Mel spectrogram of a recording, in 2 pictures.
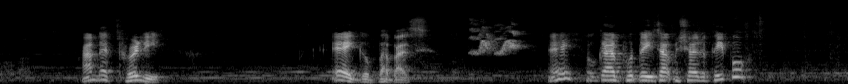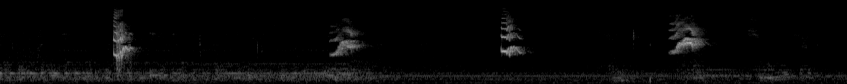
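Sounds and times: cockatiels chirping: 4.7s - 5.4s, 9.6s - 9.9s, 11.8s - 12.2s, 13.5s - 13.8s, 15.2s - 15.6s.

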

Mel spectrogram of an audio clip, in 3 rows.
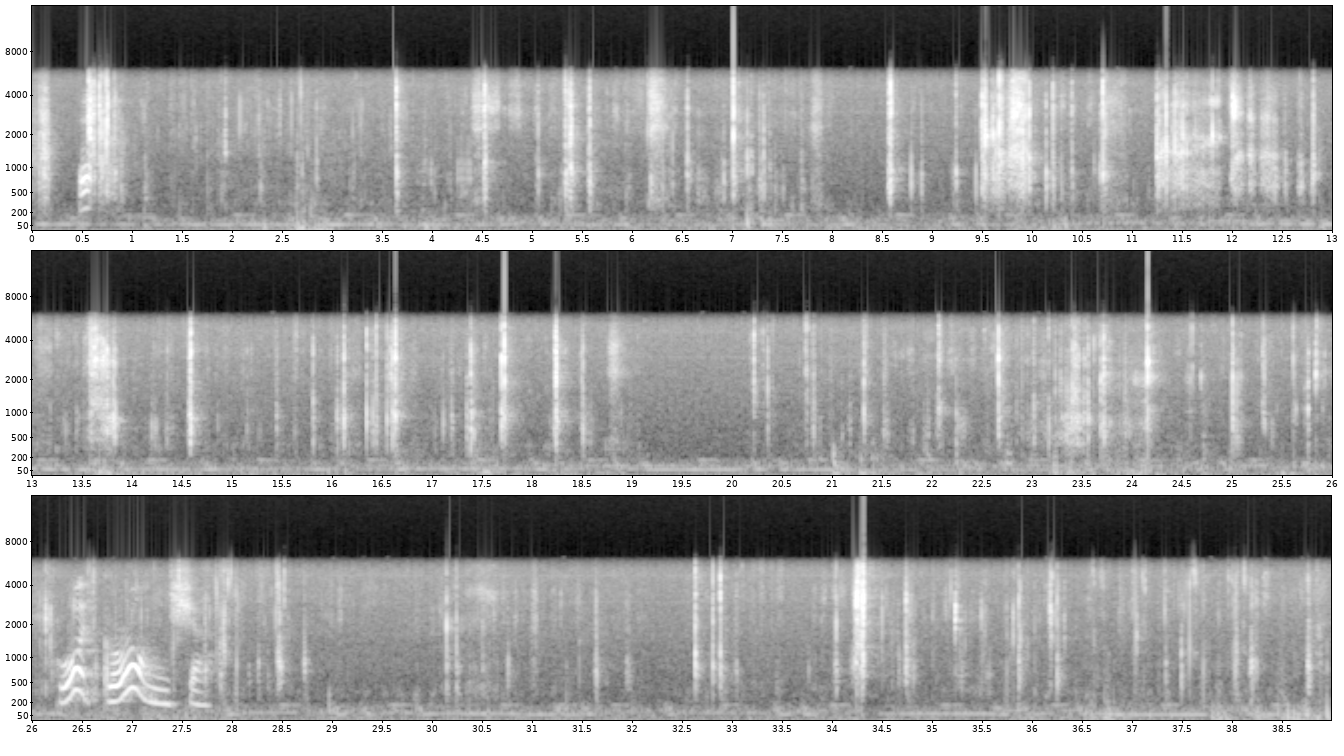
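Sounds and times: plastic puzzle clicks and scrapes: 0.0s - 1.2s, 3.6s - 7.9s, 8.5s - 18.9s, 20.3s - 26.2s
dog sniffing: 1.0s - 19.2s, 20.7s - 38.9s.

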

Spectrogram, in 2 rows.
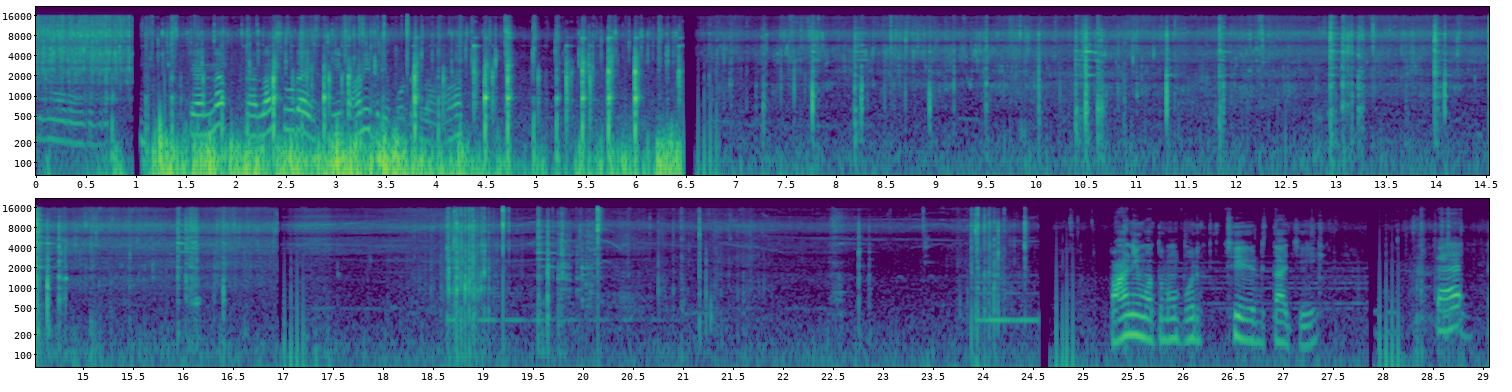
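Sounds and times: oil sizzling: 0.0s - 20.3s
ladle clinking and scraping pan: 7.2s - 9.7s, 10.4s - 12.2s, 12.9s - 15.1s, 15.9s - 16.5s, 18.6s - 20.3s.

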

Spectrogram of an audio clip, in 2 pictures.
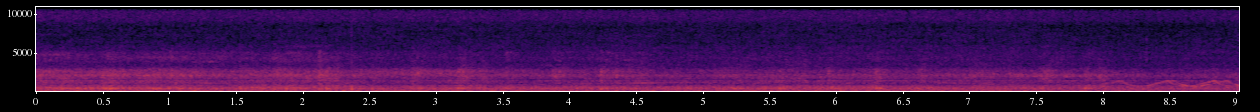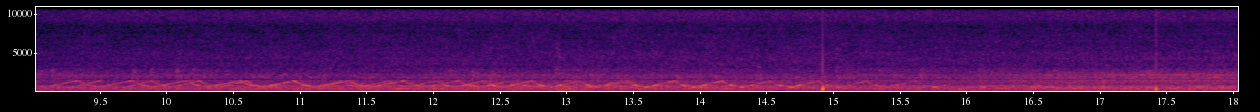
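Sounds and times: siren yelping: 7.9s - 15.8s.

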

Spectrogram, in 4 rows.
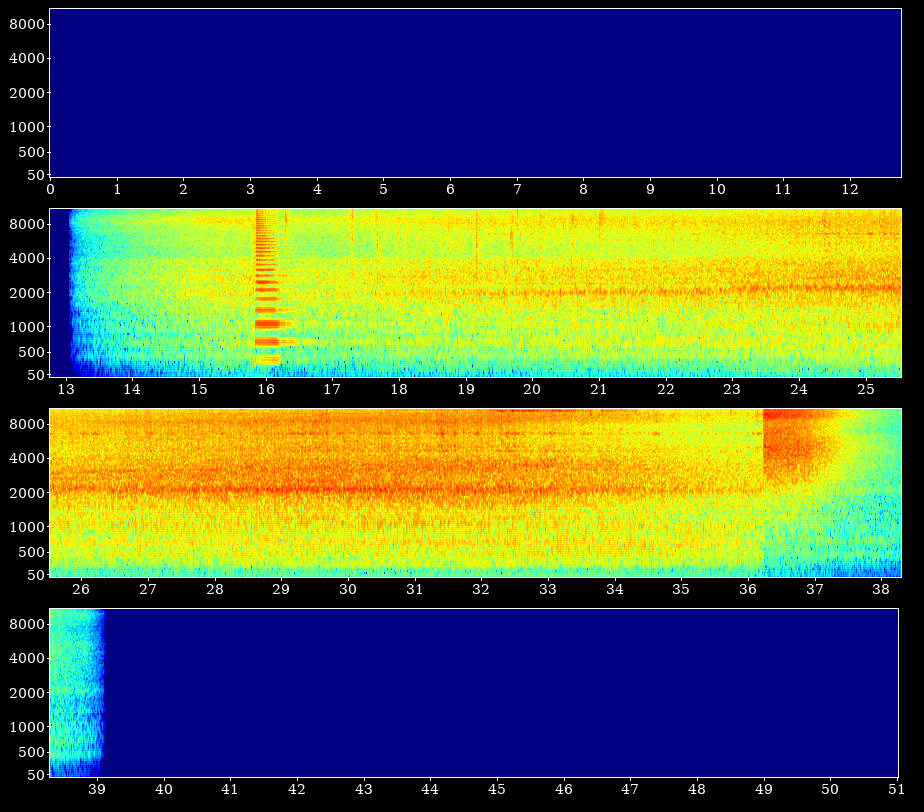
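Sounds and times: diesel locomotive engine: 13.1s - 39.1s
train wheels on rails: 13.2s - 39.0s
locomotive horn blast: 15.8s - 17.7s
air hiss: 36.2s - 37.8s.

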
